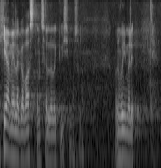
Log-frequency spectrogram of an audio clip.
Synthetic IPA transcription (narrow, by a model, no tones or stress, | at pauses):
heɑme̞ːleɡ̥ɑvɑst̪ɑnse̞lːelekysimusele | kujonvɤjmɑlʲikːˑ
